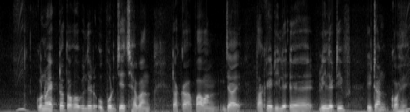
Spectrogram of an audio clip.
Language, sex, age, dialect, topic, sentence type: Bengali, male, 18-24, Rajbangshi, banking, statement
